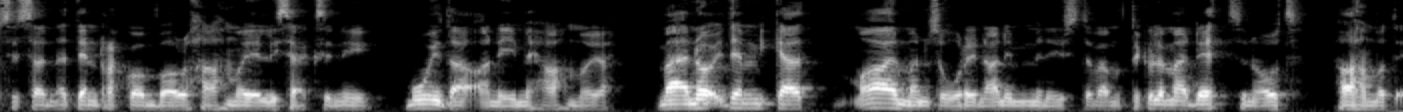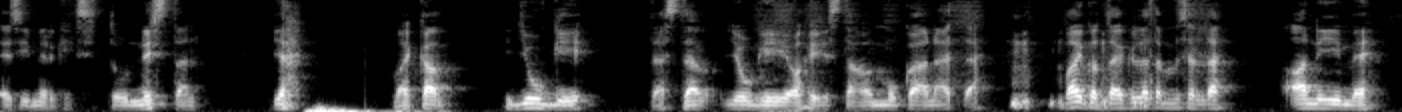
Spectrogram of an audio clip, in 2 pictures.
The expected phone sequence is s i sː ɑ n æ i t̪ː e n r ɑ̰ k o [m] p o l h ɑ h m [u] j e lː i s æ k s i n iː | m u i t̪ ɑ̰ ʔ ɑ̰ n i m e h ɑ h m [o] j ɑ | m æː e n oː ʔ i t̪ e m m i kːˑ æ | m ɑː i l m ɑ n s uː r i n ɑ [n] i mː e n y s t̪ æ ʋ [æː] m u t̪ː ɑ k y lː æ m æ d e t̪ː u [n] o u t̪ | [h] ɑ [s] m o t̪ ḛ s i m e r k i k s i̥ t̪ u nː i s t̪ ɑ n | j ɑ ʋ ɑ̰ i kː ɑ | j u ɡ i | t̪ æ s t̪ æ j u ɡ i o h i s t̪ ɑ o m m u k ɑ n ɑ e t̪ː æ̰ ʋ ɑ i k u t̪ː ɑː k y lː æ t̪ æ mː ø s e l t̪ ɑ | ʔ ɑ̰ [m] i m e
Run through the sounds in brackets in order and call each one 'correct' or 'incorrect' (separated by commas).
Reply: correct, incorrect, correct, correct, incorrect, correct, correct, incorrect, incorrect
